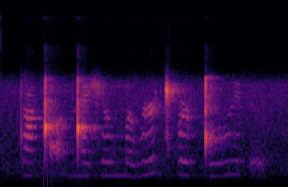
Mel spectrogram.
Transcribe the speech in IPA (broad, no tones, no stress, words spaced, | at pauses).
tɑǃɑ̰ŋ͡ǃæ ʃʌʊ̯mʌwə˞ǁʰɔɭ ǃʊːɪ̯θə̰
